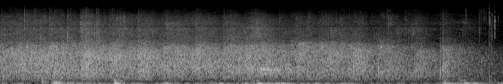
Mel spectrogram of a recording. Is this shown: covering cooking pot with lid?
no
